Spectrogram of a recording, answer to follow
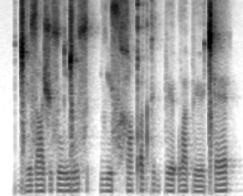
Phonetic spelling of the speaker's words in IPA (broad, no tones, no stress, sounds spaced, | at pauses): ɡ͡ǀ ʏː z ɑː ʃ u s u ŋ͡ǀ u s | ʎ i s χ ɑ qʼ ʏ d k ʏ d p ʏː ʔ lˠ ɛ p ʏː ǀʰ ɛ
